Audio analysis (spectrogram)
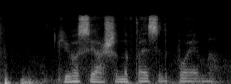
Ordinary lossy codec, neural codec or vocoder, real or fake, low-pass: Opus, 24 kbps; codec, 16 kHz in and 24 kHz out, 0.6 kbps, FocalCodec, streaming, 4096 codes; fake; 9.9 kHz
